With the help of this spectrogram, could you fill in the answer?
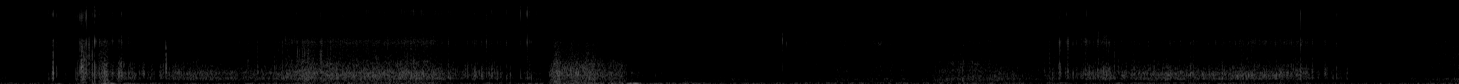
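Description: Two hands grab and squeeze handfuls of dry, loose pearl barley grains from a large bed, then rub and dig their fingertips into the pile. A steady, dense crunching and rustling of shifting grains fills the clip in gritty, uneven waves. Louder squeezes alternate with softer scratching stretches and brief near-silent pauses.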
